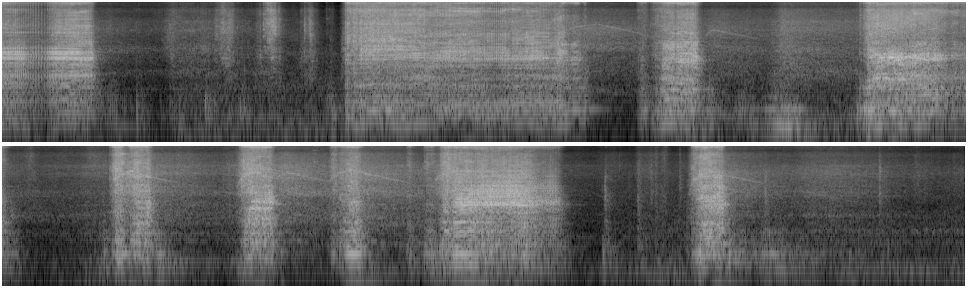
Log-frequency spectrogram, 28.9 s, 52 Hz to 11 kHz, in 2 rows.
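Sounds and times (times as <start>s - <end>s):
power tool motor: 0.0s - 3.4s, 5.2s - 12.2s, 12.8s - 14.7s, 16.1s - 17.3s, 18.0s - 23.0s, 24.8s - 27.6s.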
